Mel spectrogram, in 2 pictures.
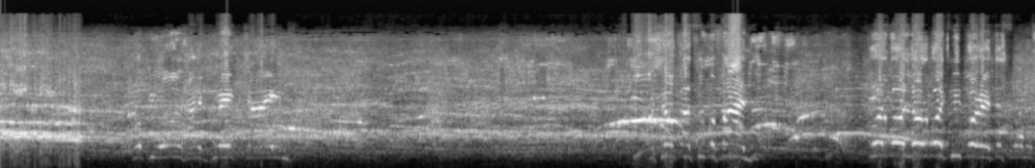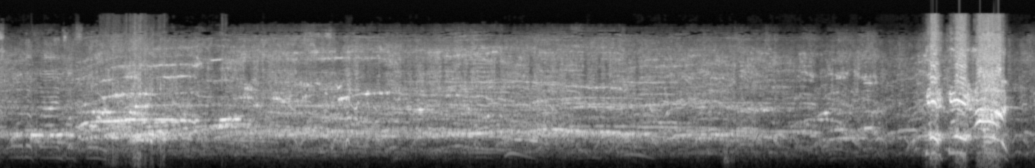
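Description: A large crowd of young men and women cheers and shouts loudly close by.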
